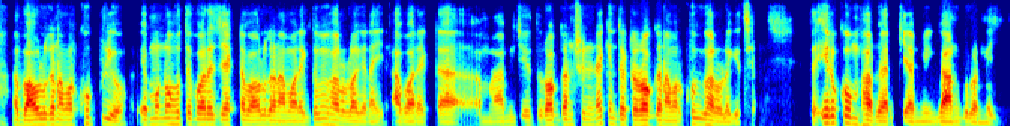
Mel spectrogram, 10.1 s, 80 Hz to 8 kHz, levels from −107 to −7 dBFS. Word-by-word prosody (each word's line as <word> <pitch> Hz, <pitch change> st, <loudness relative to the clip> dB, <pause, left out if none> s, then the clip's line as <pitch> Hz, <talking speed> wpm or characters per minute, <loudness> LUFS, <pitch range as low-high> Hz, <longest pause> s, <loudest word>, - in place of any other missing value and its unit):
আ -, -, +1 dB
বাউল 120 Hz, +3 st, +8 dB
গান 130 Hz, -, +1 dB
আমার 120 Hz, -, -1 dB
খুব 155 Hz, -, -4 dB
প্রিয়। 120 Hz, -6 st, -3 dB, 0.3 s
এমনও 140 Hz, +3 st, -1 dB
হতে 140 Hz, -1 st, -5 dB
পারে 130 Hz, 0 st, +4 dB
যে -, -, -4 dB
একটা 120 Hz, -, -4 dB
বাউল 110 Hz, +1 st, +2 dB
গান 110 Hz, -, +1 dB
আমার 110 Hz, 0 st, 0 dB
একদমই 130 Hz, +5 st, -8 dB
ভালো 115 Hz, -2 st, 0 dB
লাগে 105 Hz, -2 st, -1 dB
নাই। 100 Hz, -, -7 dB, 0.2 s
আবার 100 Hz, 0 st, +1 dB
একটা 95 Hz, -, -5 dB, 0.2 s
আ -, -, -13 dB
আম -, -, -18 dB, 0.2 s
আমি 105 Hz, +1 st, -12 dB
যেহেতু 110 Hz, 0 st, -12 dB
রক 120 Hz, -, +4 dB
গান 130 Hz, -, +1 dB
শুনি 130 Hz, -1 st, -8 dB
না, 145 Hz, -, +1 dB
কিন্তু 155 Hz, -, -9 dB
একটা 120 Hz, -, +1 dB
রক 120 Hz, -, +9 dB
গান 120 Hz, -2 st, +2 dB
আমার 110 Hz, -, -3 dB
খুবই 145 Hz, -3 st, -7 dB
ভালো 115 Hz, -, +3 dB
লেগেছে। 90 Hz, -1 st, -8 dB, 0.6 s
তো -, -, -9 dB
এরকমভাবে 155 Hz, -8 st, +3 dB
আরকি -, -, -20 dB
আমি 100 Hz, +1 st, -13 dB, 0.2 s
গানগুলা 95 Hz, -1 st, +5 dB
নেই। -, -, -13 dB
120 Hz, 250 wpm, -25 LUFS, 105-130 Hz, 0.6 s, রক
